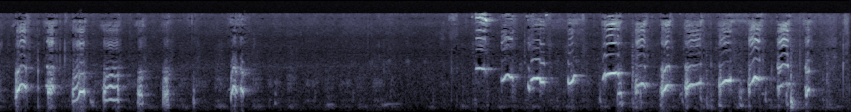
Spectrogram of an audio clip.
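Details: Alaskan Malamute puppies, two weeks old, litter of Sansa, Sorpresa, Spartacus and Swagger: repeated nasal whines and yelps, several per second, falling silent for a few seconds, then a rising, tonal run of cries.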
